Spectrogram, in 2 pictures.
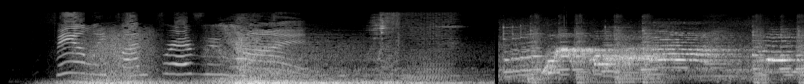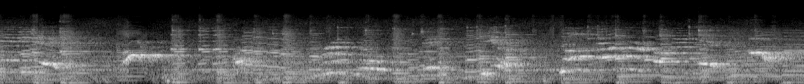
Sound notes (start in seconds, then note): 2.4 air whoosing; 5.5 evil Assistant laughing evilly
